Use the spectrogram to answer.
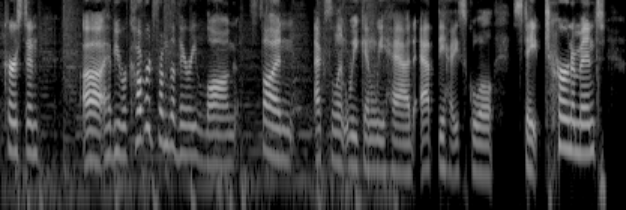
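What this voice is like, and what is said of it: Slightly raspy voice. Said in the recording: “voice a little raspy today”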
